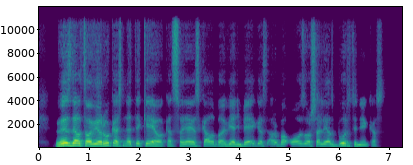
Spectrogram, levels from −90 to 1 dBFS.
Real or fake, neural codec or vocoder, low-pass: fake; codec, 24 kHz, 0.9 kbps, DualCodec; 10.8 kHz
